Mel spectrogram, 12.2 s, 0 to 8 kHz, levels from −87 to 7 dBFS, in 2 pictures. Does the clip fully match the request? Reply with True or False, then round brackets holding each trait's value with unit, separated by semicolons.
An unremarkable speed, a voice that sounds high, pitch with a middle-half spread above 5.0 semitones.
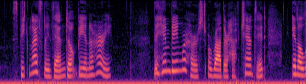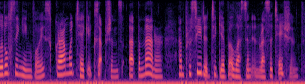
True (175 wpm; 210 Hz; 5.6 semitones)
